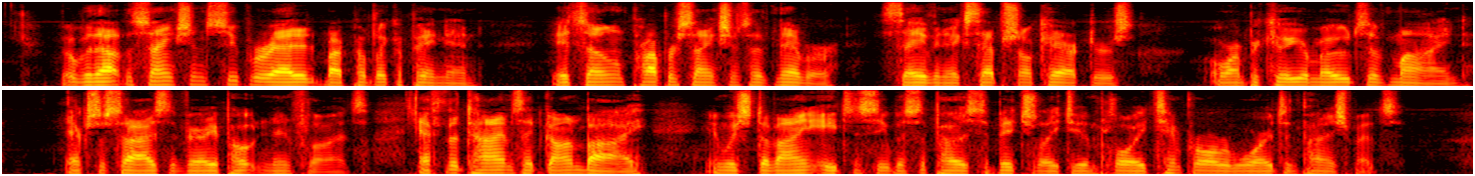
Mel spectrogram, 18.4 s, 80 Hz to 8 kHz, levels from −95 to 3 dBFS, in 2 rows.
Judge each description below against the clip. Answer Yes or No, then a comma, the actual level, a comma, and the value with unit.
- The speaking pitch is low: Yes, low, 110 Hz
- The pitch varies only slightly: Yes, narrow, 2.3 semitones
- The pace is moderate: Yes, average, 160 wpm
